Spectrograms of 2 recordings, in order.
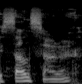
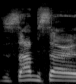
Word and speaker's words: samsara: las reglas del sánscrito, before S, an M changes to an N. antes de una S, una M cambia por una N. So we should say Sansara.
